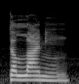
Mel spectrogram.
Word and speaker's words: Delaney: Well, Ethel said without a trace, but more child had been found, the nameless Miss Delaney. I think I've been pronouncing that incorrectly. Delaney. Yeah, Delaney.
